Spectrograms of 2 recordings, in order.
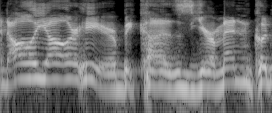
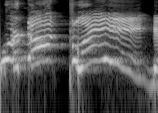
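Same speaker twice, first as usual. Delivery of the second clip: shrill, very high, raised outburst. An employee answers the manager Mr. Sumulong in a raised voice. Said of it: "Don't you raise your voice to me".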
